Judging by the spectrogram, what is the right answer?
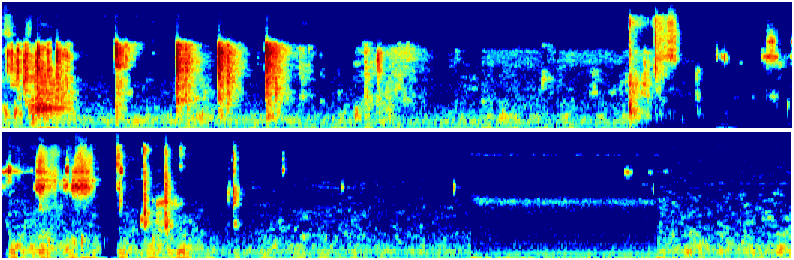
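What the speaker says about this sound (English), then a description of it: "I'm done with typing" Fast clicking keystrokes on a computer keyboard come in short bursts and scattered taps, fairly close, with quiet gaps and faint background sounds between them.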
